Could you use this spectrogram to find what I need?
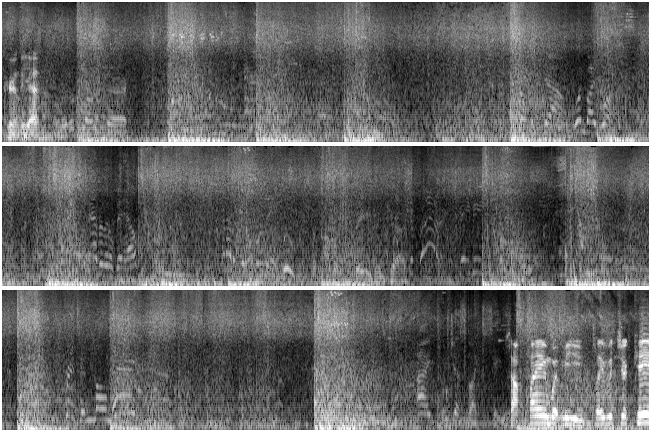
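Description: Laser beams and energy blasts fire and crackle in bursts.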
